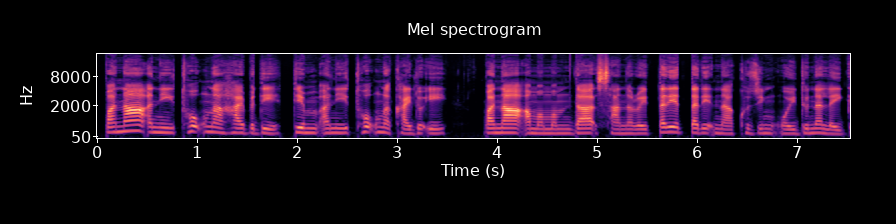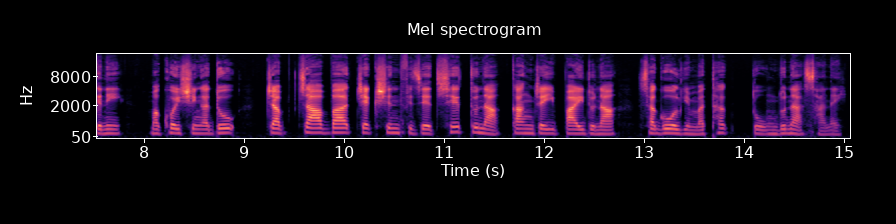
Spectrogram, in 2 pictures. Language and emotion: Manipuri, neutral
